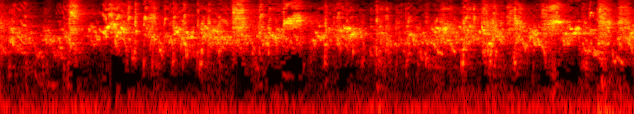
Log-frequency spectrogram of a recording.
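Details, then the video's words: Flirting budgies keep up a lively chirping warble, scratchy and high, with a few sharp squeaks standing out against the steady chatter. "BUDGIES FLIRTING"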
